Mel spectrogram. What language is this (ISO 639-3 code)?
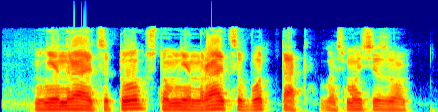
rus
